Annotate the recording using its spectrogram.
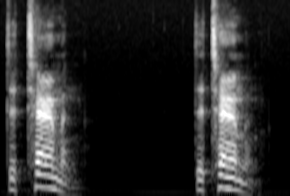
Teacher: This word has 3 syllables and the stress is on the second syllable. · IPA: /dɪˈtəːmɪn/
